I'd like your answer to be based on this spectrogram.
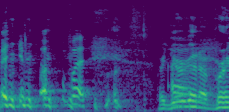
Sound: laughter

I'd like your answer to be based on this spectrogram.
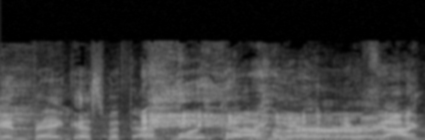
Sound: laughing

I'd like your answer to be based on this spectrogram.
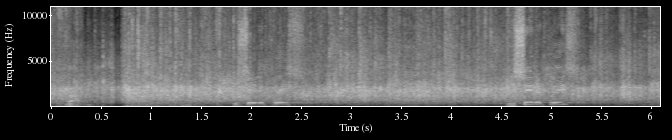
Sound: applause

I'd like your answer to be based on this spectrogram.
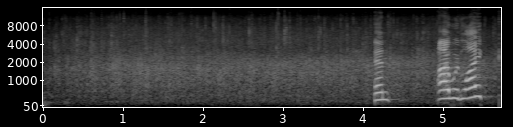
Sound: audience applauding

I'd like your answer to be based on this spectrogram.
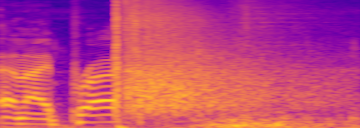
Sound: gunshot; whooshing

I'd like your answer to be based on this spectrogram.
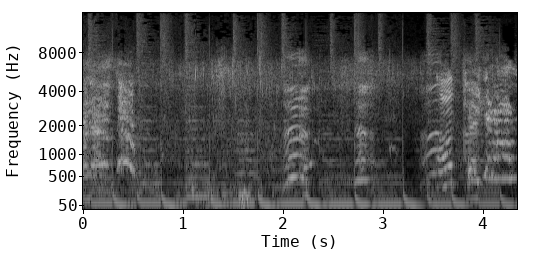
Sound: laughing

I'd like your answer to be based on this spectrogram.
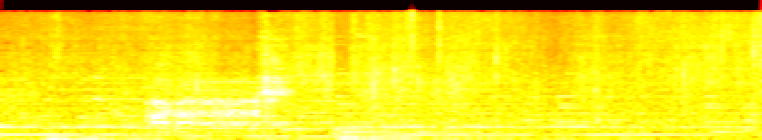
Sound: groans

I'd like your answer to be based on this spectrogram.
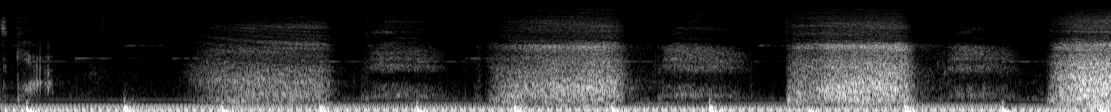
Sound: exhaling air loudly

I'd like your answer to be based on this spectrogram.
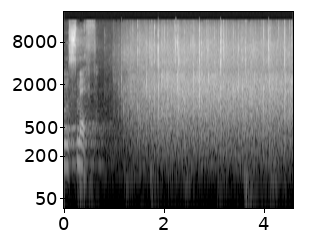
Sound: audience applauding

